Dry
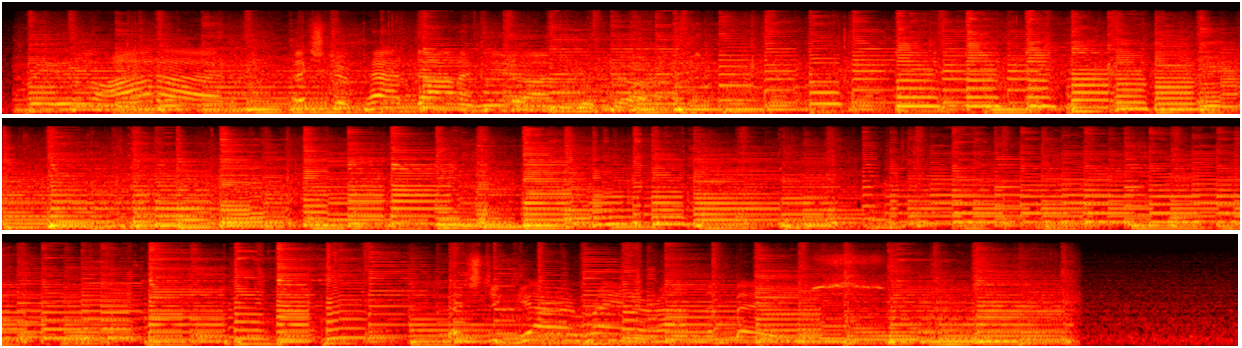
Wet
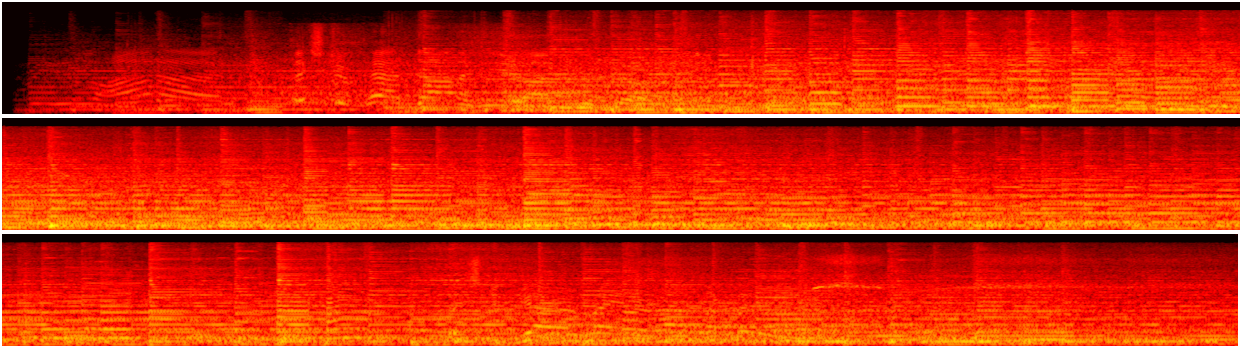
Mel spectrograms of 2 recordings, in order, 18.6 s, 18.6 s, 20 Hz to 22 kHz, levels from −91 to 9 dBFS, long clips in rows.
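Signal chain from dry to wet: opening faded in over 3.37 s; 1.41–1.92 brick-wall FIR band-pass 340–10000 Hz; on a send at -12 dB: reverb RT60 2.2 s, pre-delay 0.109 s; on the sum: tremolo saw down 0.8 Hz, depth 40%; diffused feedback echo 0.897 s, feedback 45%, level -3.5 dB

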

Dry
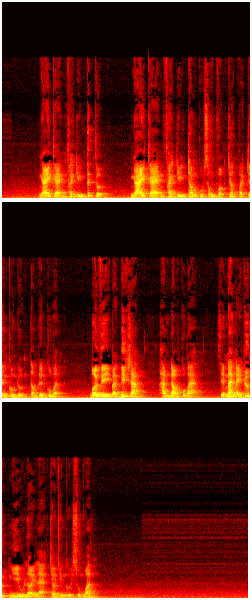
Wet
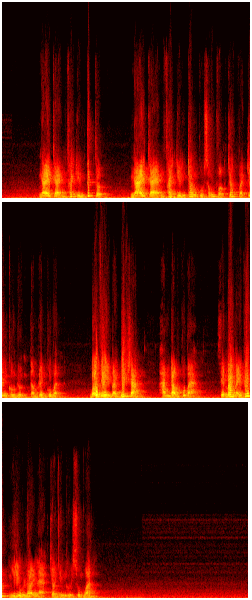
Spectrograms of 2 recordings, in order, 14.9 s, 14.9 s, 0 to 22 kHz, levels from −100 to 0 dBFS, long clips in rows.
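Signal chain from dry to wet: Doppler distortion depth 0.71 ms; gain -6.5 dB

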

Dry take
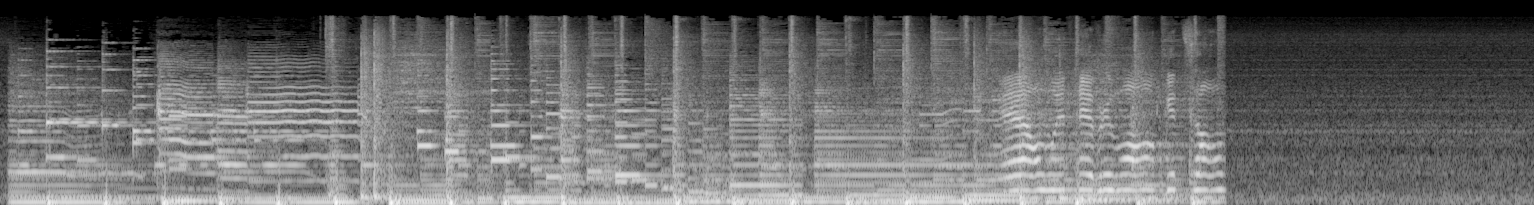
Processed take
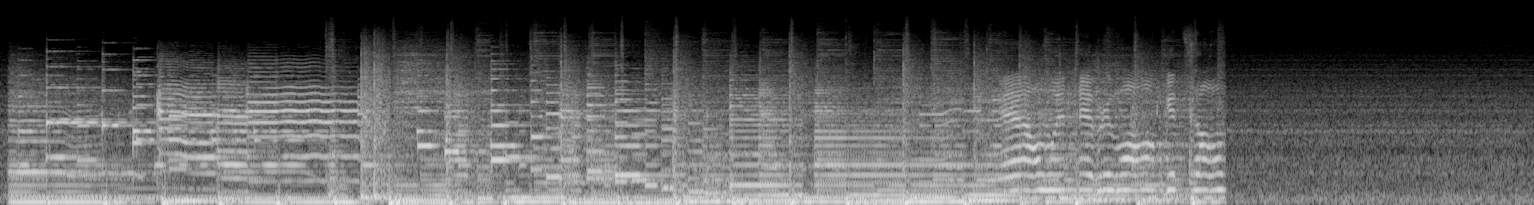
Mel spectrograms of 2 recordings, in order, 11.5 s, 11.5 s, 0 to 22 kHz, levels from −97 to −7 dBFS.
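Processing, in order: LPF 3200 Hz 12 dB/oct; limiter -13.5 dBFS, peak gain reduction 10 dB

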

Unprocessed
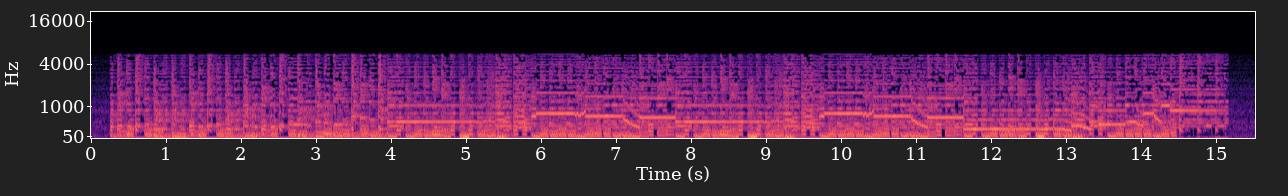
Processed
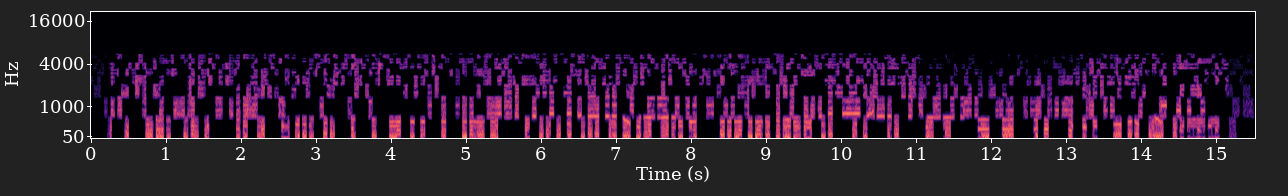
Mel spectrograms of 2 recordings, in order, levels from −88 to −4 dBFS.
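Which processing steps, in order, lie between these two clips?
random spectral dropouts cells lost 65%; 11.04–13.19 LPF 1200 Hz -> 2000 Hz 12 dB/oct

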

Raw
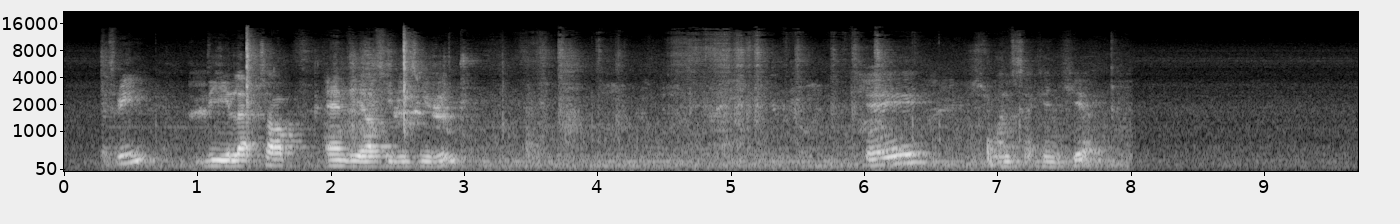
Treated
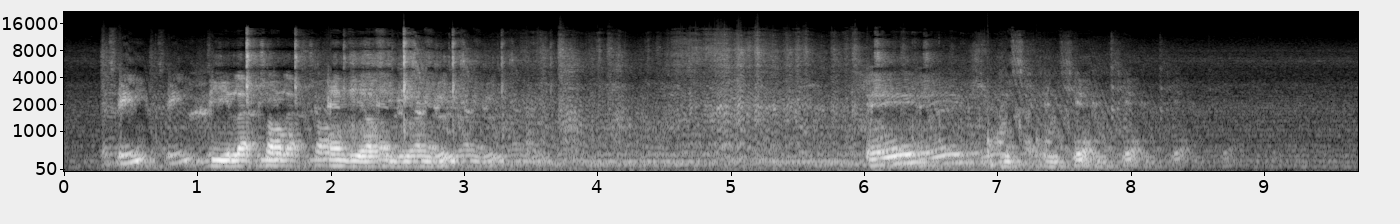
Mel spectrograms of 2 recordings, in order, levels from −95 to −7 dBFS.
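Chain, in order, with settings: envelope flanger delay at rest 9.1 ms, full sweep at -22 dBFS; warbling echo 0.365 s, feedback 35%, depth 53 cents, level -7.5 dB; gain +6 dB

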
